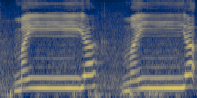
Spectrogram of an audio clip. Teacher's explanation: غنہ ادا کر رہی ہوں، ٹھیک ہے، زیادہ دیر تک کر رہی ہوں، اس کا مطلب میں اس کے اندر غنہ ادا کر رہی ہوں۔ میں نون کو یا میں داخل بھی کر رہی ہوں اور ساتھ میں غنہ بھی رن کر رہی ہوں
